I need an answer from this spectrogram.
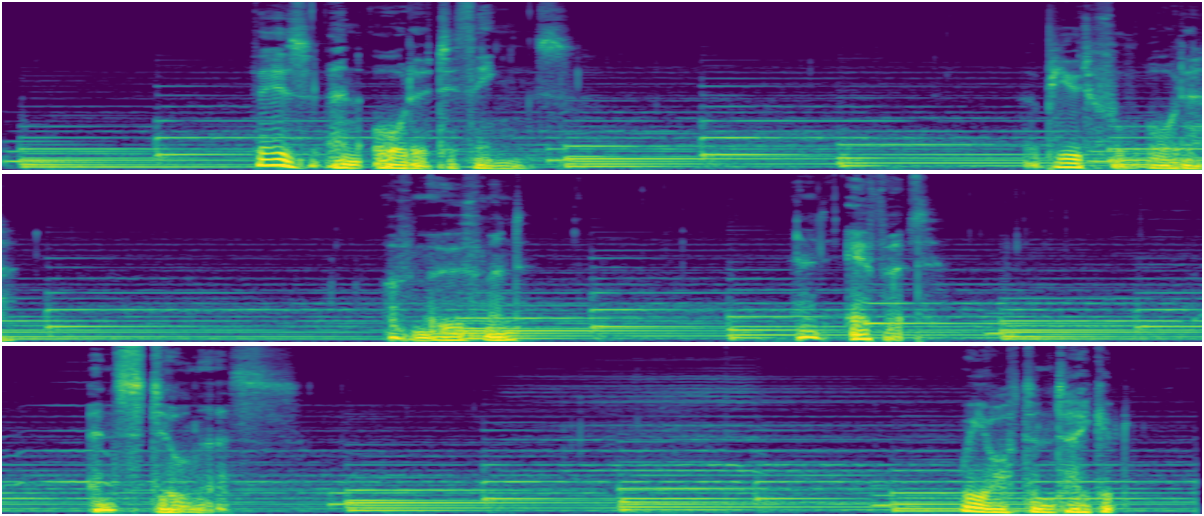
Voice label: Emotive Slow Meaningful Thoughtful, Natural Speak, Meditation, male; Beauty of Harmony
